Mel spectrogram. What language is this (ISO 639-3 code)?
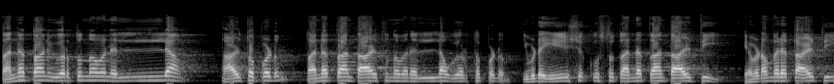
mal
